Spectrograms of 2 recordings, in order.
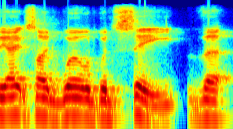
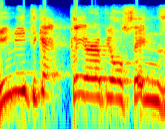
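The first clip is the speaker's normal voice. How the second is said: very high, wailing, banshee-like scream; 14 semitones higher than usual. Retelling what a mother screamed from the background: imitating someone screaming. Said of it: "my mother screaming from the background".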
